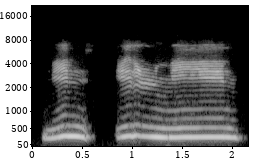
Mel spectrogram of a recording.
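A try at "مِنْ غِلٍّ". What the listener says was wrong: না, এটা আইন না আপু, ওটা গইন। গিল্লিন।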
